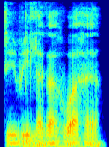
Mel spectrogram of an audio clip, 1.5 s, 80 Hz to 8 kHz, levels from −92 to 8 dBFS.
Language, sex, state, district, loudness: Hindi, male, Bihar, Sitamarhi, -21 LUFS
